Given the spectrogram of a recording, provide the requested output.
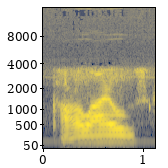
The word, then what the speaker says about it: Carlisle: Carlisle's C-A-R. Oh, where I lost it. Hold on. – It's C-A-R-L-I-S-L-E, Carlisle.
